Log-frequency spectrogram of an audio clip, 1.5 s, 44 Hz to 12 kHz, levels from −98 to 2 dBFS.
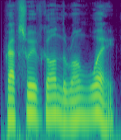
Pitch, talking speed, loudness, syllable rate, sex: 115 Hz, 275 wpm, -19 LUFS, 5.8 syllables/s, male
